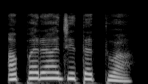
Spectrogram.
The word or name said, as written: ಅಪರಾಜಿತತ್ವ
